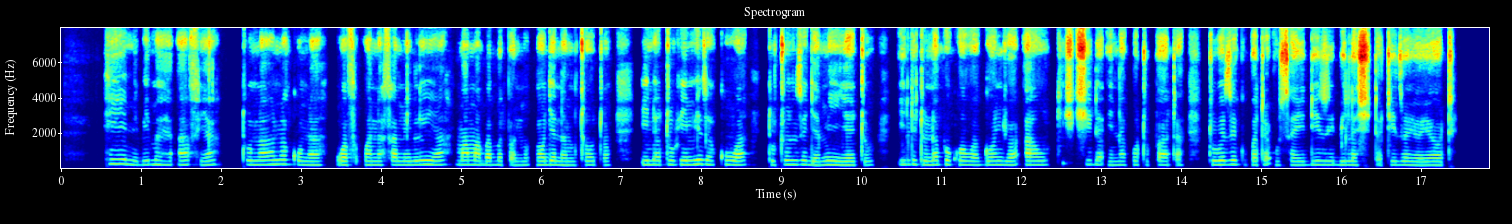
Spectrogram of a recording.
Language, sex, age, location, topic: Swahili, female, 18-24, Kisumu, finance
